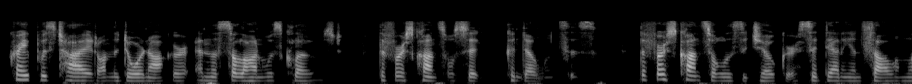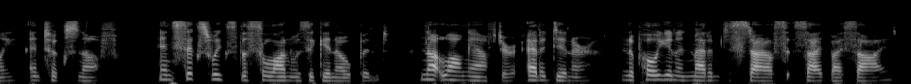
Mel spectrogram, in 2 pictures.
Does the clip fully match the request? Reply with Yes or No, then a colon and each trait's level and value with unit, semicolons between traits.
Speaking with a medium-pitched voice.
Yes: medium, 180 Hz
